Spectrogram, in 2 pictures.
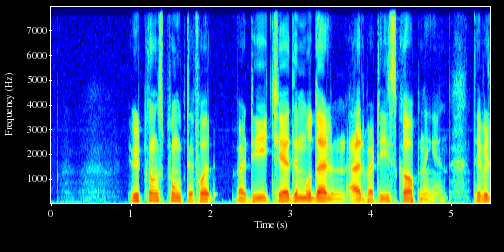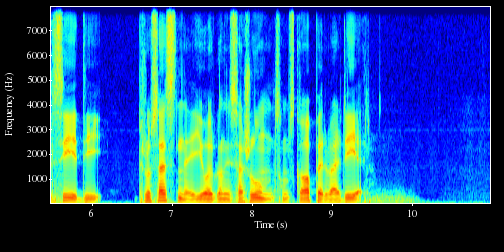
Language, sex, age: Norwegian, male, 44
